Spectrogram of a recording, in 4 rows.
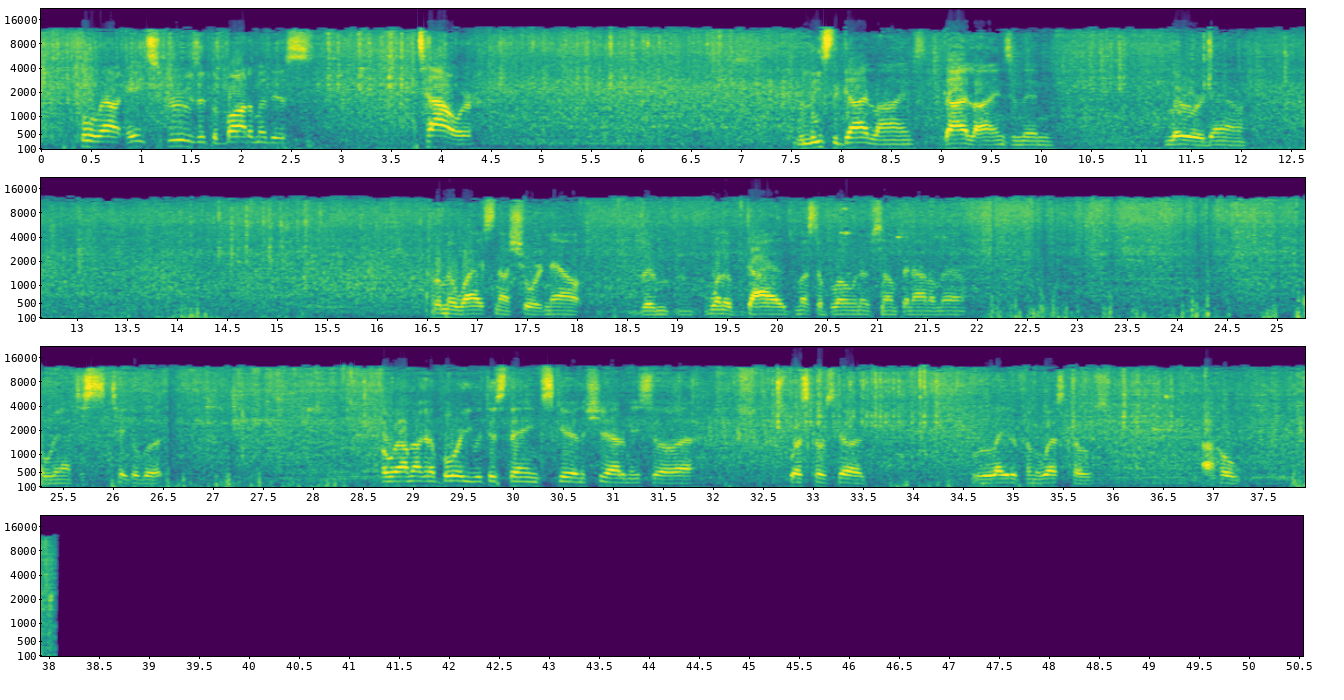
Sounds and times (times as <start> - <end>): Wind: 0.0 - 38.1
Speech: 0.4 - 2.8, 3.8 - 4.4, 7.5 - 10.2, 11.2 - 12.1, 16.5 - 22.0, 25.2 - 26.6, 28.7 - 31.9, 32.8 - 33.6, 34.6 - 36.0, 36.9 - 37.3.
